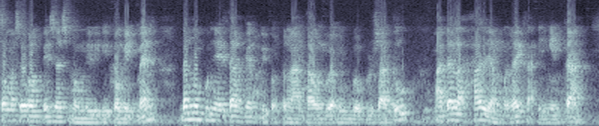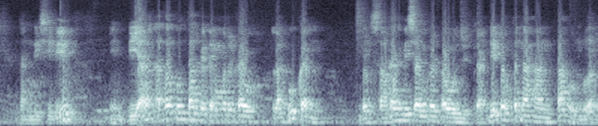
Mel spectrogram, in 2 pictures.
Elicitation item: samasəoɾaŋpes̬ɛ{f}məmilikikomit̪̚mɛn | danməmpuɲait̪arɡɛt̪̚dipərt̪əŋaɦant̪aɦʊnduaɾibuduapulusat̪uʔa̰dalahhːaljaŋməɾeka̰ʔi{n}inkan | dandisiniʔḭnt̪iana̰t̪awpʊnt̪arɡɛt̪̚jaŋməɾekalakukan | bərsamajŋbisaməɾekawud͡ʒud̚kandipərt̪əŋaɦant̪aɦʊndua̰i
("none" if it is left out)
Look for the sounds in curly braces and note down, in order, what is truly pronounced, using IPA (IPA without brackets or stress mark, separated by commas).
s, ŋ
